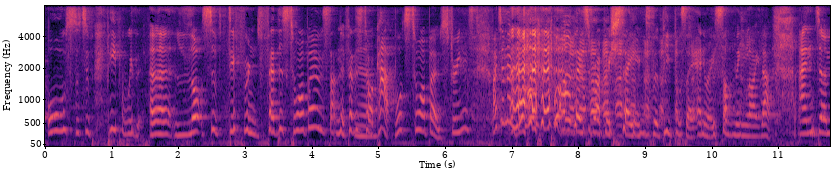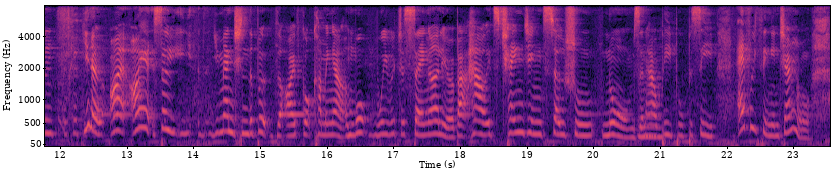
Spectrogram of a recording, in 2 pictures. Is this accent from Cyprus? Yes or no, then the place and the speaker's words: no; Bangladesh; I'm from Bangladesh, so I'm not lying, I'm not from India.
